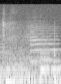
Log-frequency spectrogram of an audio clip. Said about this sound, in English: I'm so sorry. I did that unintentionally. It looked intentional from where I'm at. It was. I intentionally burped, but I was kind of out to lunch, so I didn't like think that it was going right into the microphone.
